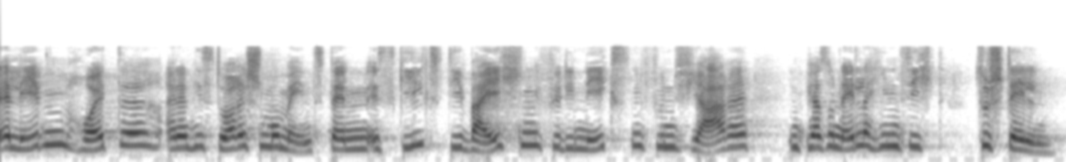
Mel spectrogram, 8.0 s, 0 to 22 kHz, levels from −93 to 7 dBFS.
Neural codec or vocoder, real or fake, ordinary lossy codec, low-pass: none; real; none; none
